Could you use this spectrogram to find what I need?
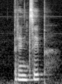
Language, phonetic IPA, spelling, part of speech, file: Czech, [ˈprɪnt͡sɪp], princip, noun, Cs-princip.ogg
- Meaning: 1. principle (rule of action) 2. principle (rule or law of nature)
